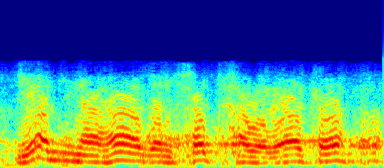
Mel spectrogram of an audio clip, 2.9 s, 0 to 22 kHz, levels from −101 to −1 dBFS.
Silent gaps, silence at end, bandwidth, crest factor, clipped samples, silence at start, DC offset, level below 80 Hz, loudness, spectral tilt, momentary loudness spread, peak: none; 0 s; 4 kHz; 12 dB; under 0.1%; 0 s; under 0.1%; -44 dBFS; -13 LUFS; -12.5 dB/octave; 2 LU; -2 dBFS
